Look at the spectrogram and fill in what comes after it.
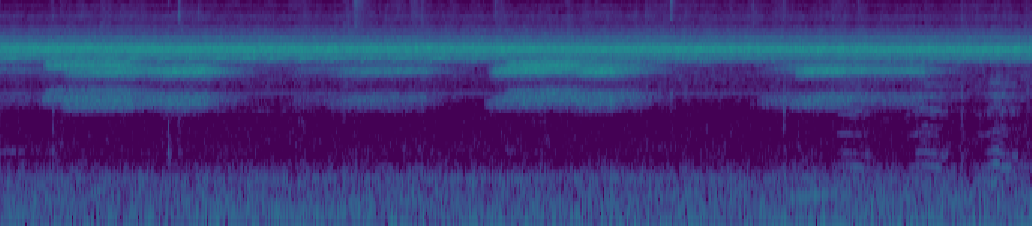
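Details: Many frogs singing in rain, with a constant high trill plus mid-pitched calls that swell in for a few seconds and fade, repeating; a low rain roar runs throughout and faint rapid clicking appears near the end.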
